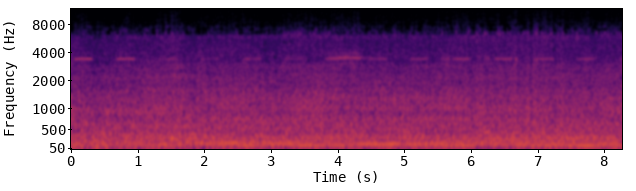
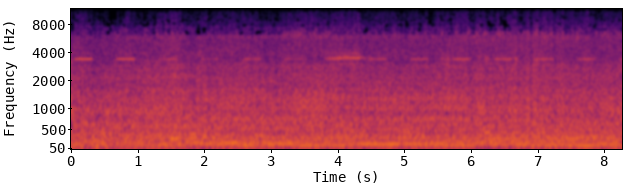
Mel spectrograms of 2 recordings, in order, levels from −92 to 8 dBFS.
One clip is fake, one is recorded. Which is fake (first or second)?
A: first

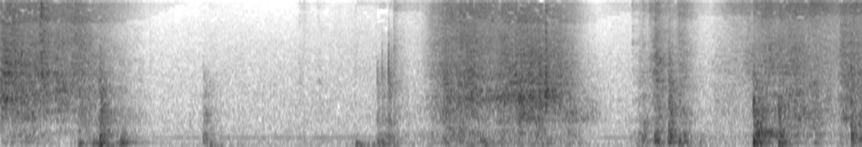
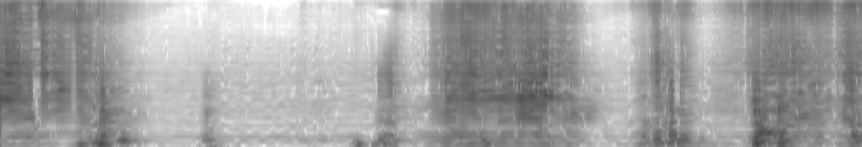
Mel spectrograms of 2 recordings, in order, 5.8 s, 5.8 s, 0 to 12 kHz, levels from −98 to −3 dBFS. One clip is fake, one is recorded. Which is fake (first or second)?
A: second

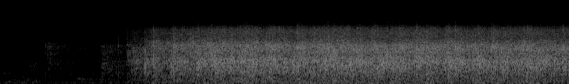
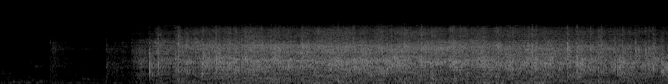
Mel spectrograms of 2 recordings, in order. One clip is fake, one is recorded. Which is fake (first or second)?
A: second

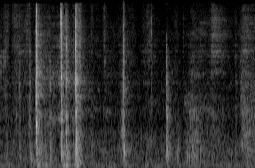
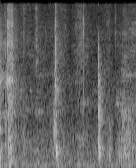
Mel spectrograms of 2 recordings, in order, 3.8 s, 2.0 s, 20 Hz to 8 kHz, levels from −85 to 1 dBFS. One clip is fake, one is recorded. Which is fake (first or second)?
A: first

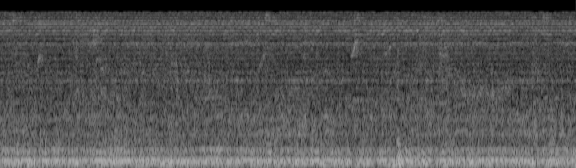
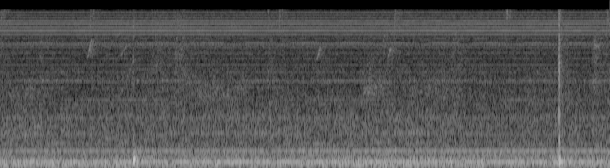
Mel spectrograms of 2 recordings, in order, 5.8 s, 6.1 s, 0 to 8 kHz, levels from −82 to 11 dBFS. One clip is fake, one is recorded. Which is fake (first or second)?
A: first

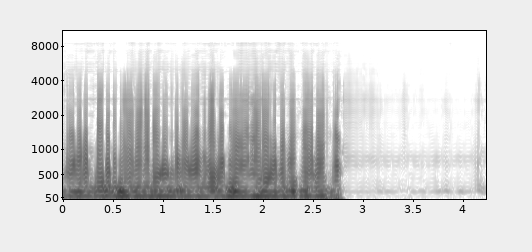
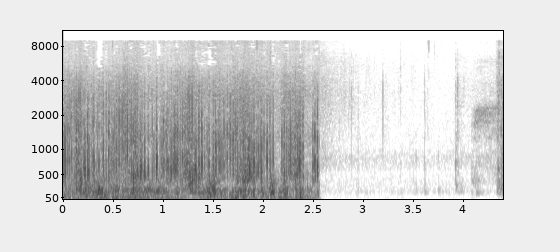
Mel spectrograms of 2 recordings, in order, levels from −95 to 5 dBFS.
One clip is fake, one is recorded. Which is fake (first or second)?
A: first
